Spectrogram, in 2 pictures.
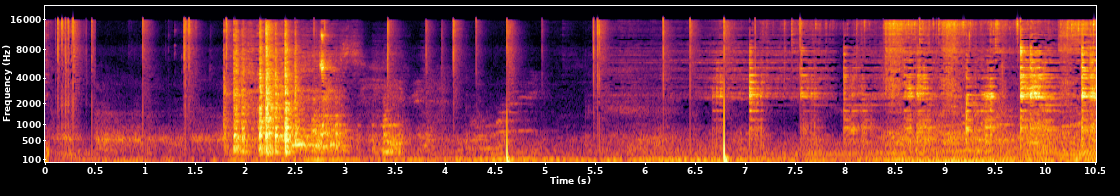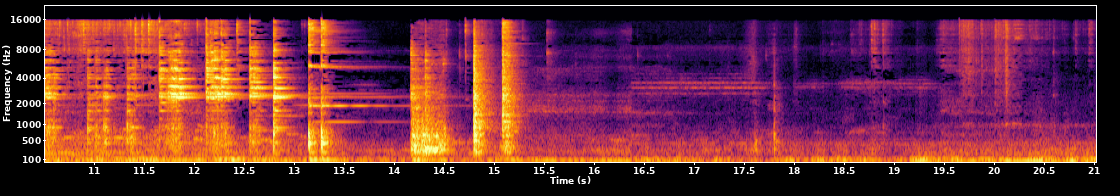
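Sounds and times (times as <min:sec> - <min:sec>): spoon scraping metal dish: 0:01.9 - 0:03.6, 0:06.6 - 0:13.2.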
